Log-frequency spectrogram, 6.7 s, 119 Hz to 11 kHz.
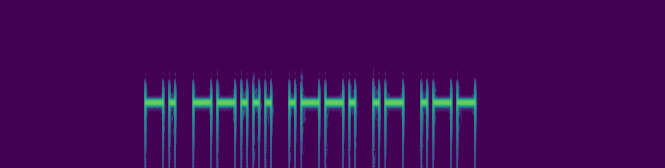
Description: Morse code, heard as a keyed tone, about 20 wpm, 700 Hz. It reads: N7PAW
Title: USA Call Signs - 5 Characters - Repeated 3x - 20wpm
